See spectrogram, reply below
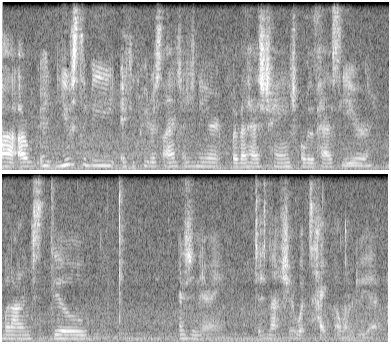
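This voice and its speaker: A young woman from Chicago chats through a casual get-to-know-me vlog. She talks quickly and stutters on some words, reading each question aloud before she answers. Her voice sits at a middle pitch, and steady room noise runs behind her. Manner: fast-talking with a stutter, reads questions aloud then answers. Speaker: vlogger. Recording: noisy room ambience.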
